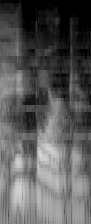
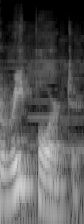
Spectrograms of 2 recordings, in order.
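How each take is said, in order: First: It starts with a throaty Portuguese-style R sound. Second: It starts with an English R, American-style, final R pronounced. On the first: The speaker calls it wrong. "Só que não é reporter" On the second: The speaker calls it right. "é reporter"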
